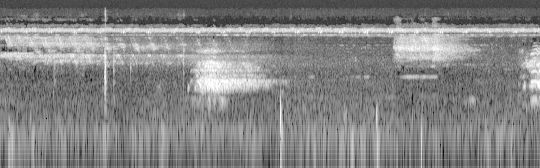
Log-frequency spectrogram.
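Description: Faint, steady high chirring of insects in the grass. A brief louder call breaks in about four seconds in and another near nine seconds, over faint open-air background.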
